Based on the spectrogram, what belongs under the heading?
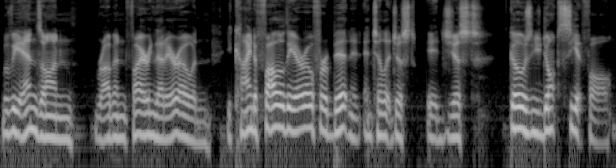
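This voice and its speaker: A man's voice: on the high side, normal speed, dry recording, clean studio sound. A man guesting on a podcast, talking thoughtfully about a film in a casual way. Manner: thoughtful, trailing phrases. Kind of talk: casual chat.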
